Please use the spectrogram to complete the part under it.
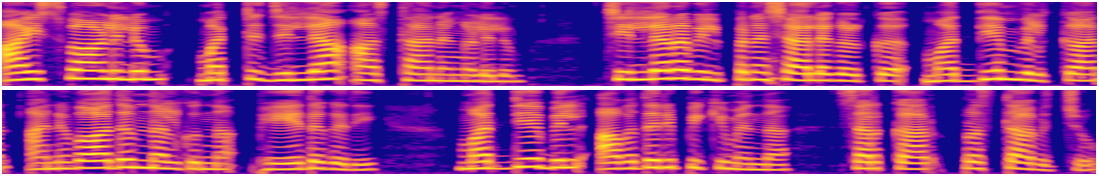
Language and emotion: Malayalam, neutral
